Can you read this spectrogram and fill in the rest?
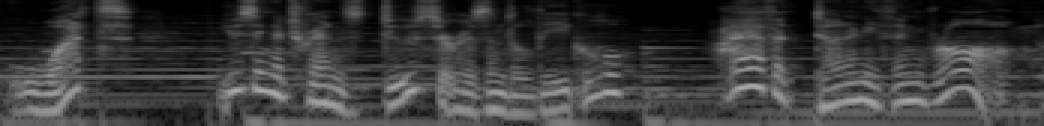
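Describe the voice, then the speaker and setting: A man's voice: a little high, wildly swooping pitch, measured pace, music in the background. A man playing a defensive, roguish time-travelling pilot in an audio drama, protesting in casual speech. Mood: indignant. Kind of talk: full-cast audio drama acting.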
